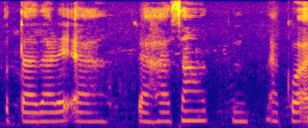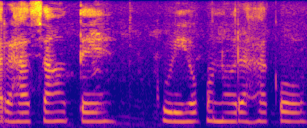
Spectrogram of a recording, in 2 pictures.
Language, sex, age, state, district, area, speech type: Santali, female, 45-60, Odisha, Mayurbhanj, rural, spontaneous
